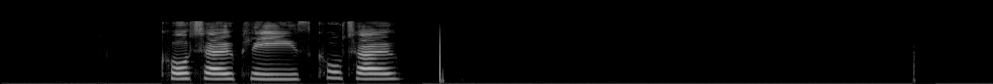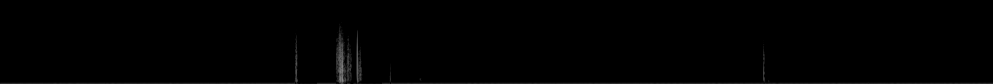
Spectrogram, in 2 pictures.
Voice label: Voice over for Performance classes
